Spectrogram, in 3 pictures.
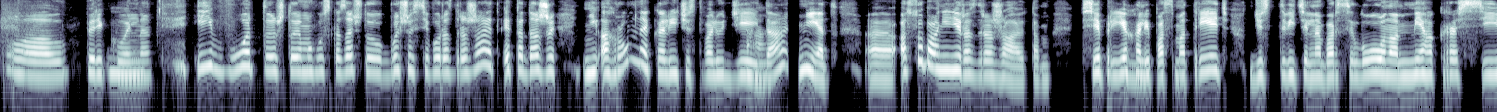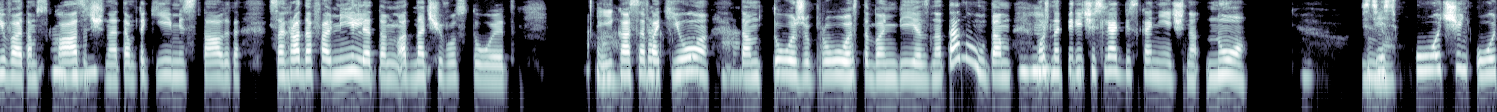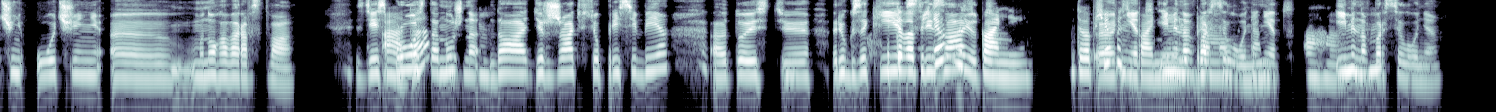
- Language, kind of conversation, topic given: Russian, unstructured, Что вас больше всего раздражает в туристических местах?
- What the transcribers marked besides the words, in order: tapping; other background noise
